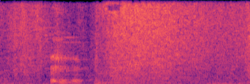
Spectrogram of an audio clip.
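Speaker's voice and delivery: rough throat clear. Real, not acted. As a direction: clear your throat hard. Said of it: "coughing a little bit".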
